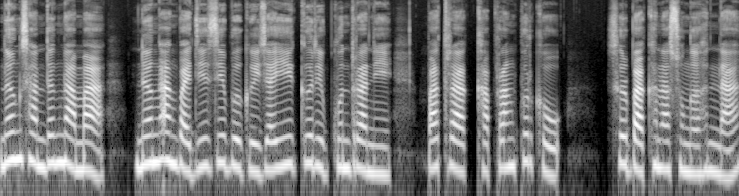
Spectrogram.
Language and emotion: Bodo, neutral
